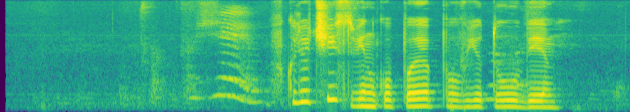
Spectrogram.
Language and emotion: Russian, sad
